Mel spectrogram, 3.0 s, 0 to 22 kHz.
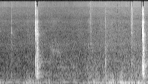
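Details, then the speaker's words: Hyundai Santa Fe SM 2.7 V6 with A/C system out of refrigerant, low-pressure switch preventing engagement; compressor clutch fed directly from 12 V jumper pack (positive to plug wire, negative to body) gives two crisp clicks, clutch engaging and releasing normally. "so what i've got here is my 12 volt jumper pack i've got the positive lead going down to the small wire which in turn is going into the plug which is there on the compressor and the negative has gone to the body so when i turn this on hopefully she'd hear the clutch fire"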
